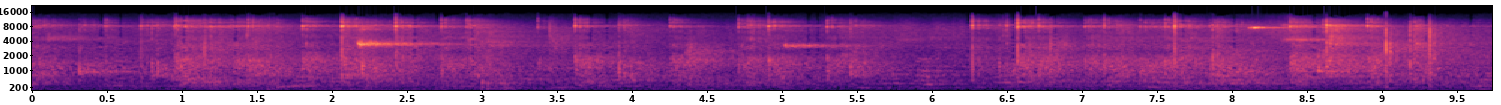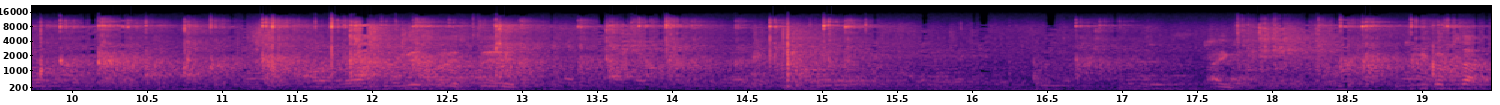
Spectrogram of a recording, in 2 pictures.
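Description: Table tennis balls click sharply on paddles and tables in a large echoing hall.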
